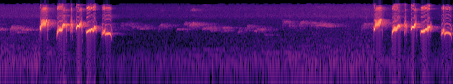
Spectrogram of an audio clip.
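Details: Red-whiskered bulbul from Thailand singing its training song: two clear warbled phrases of quick descending whistles, about four seconds apart, with soft twittering notes in the gap.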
